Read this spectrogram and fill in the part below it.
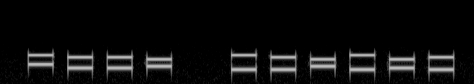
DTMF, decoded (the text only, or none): #557 327342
